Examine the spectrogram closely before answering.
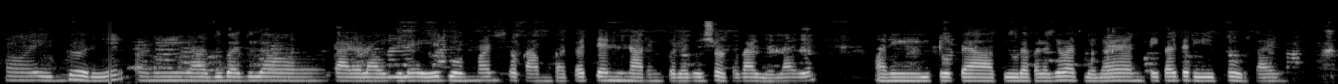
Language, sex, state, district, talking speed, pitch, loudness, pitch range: Marathi, female, Maharashtra, Dhule, 125 wpm, 175 Hz, -22 LUFS, 170-180 Hz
